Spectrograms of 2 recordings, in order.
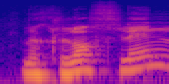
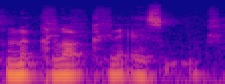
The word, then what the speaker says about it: McLoughlin: say my name's mcloughlin they're like mclaughlin or what was that no it's mcluck m-c-l-a it's it's a [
